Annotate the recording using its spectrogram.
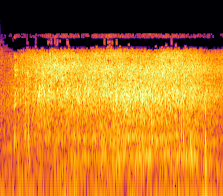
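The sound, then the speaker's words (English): An Alka-Seltzer tablet fizzes in water, a steady, bright, hissing effervescence with tiny crackling pops that holds level for about three seconds, then eases slightly at the end, with no voices. “Listen to it fizz.”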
